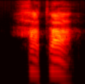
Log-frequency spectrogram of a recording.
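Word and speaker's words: חטאת: And you pronounce, this is one of those words you have to hawk something up. You want to try it? It's hata.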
